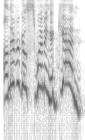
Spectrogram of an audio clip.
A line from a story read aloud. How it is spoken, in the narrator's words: she screams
